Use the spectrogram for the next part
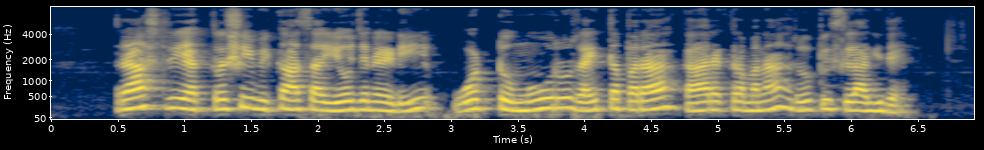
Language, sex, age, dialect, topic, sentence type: Kannada, female, 60-100, Mysore Kannada, agriculture, statement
